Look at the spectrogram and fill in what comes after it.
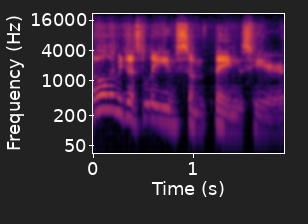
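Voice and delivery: animated cat voice with swooping, playful pitch. Describing a movie trailer scene, imitating Bill Hader's Cat in the Hat. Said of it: "Bill Hader is, he does the whole, like".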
